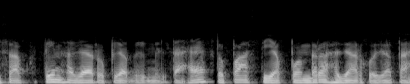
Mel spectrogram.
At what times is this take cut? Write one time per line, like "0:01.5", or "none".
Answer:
none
